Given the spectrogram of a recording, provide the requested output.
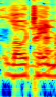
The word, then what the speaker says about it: Lotte: Lotte Marines. Yeah. – Lotte Marines.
